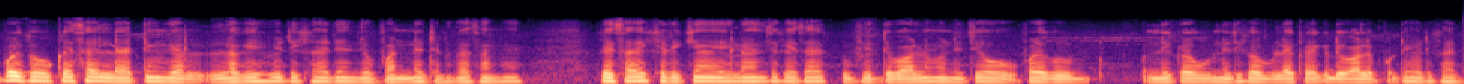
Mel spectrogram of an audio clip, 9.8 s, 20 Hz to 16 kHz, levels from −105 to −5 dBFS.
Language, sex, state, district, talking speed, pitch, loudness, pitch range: Hindi, male, Madhya Pradesh, Katni, 250 wpm, 110 Hz, -20 LUFS, 105-115 Hz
